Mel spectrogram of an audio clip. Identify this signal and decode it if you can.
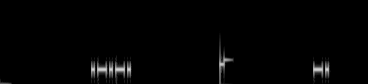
Morse code, heard as a keyed tone, about 39 wpm, 700 Hz. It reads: <AR> N
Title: Single Character (Letter:Number:Punctuation:Prosign) Alt 40wpm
